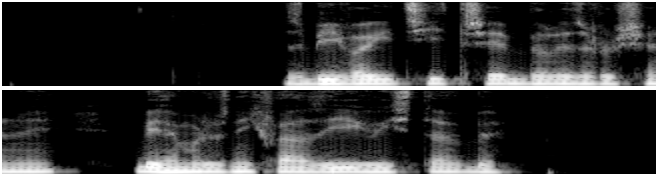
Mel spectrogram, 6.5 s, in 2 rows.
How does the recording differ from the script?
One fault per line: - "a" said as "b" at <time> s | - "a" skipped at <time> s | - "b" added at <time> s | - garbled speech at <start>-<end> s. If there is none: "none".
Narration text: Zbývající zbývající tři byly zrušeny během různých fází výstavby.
- "zbývající" skipped at 2.2 s
- "jejich" added at 4.9 s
